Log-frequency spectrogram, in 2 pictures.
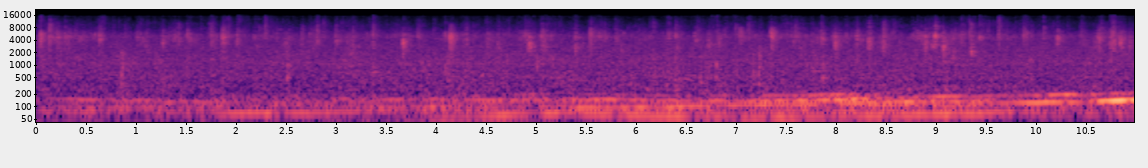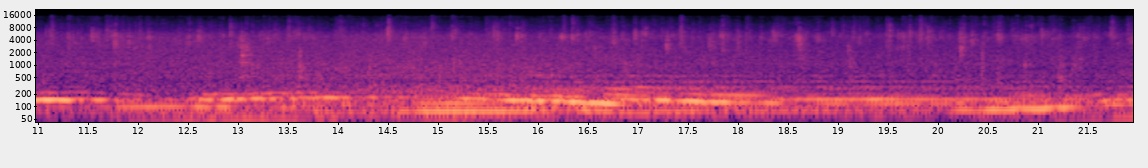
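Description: Steady rain falling on wet paving stones, with many separate drop hits and splashes into standing water. Beneath it, a low rumble comes in about halfway through and grows louder.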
